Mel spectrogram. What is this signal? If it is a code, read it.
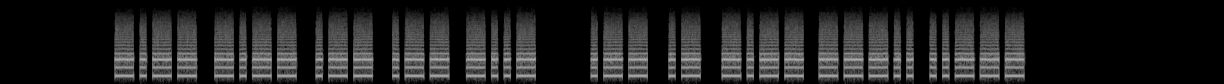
Morse code, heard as a buzzer, hand-sent with a paddle, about 19 wpm. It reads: YYWWX WAY82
